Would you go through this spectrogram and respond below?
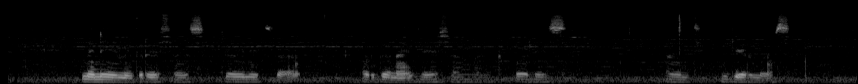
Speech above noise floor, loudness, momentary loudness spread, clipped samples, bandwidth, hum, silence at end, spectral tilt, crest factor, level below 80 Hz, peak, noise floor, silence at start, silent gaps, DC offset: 20 dB; -39 LUFS; 23 LU; under 0.1%; 11 kHz; none; 0 s; -3.5 dB/octave; 20 dB; -76 dBFS; -20 dBFS; -59 dBFS; 0.1 s; none; under 0.1%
